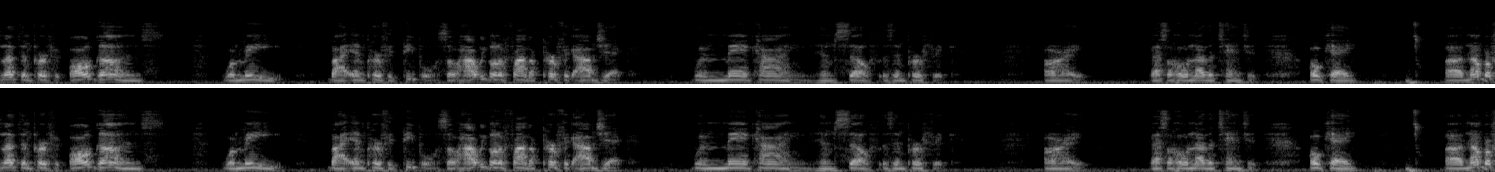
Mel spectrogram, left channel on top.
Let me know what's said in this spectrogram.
perfect. All guns were made by imperfect people. So how are we going to find a perfect object when mankind himself is imperfect? All right, that's a whole nother tangent. Okay, number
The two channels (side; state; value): both; normal; correlation 0.85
